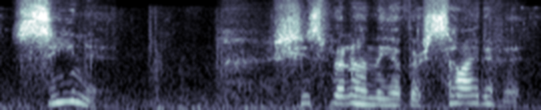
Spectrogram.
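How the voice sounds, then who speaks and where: Casting: actress for young game survivor, alert and informal, fairly high voice over clear rumbling noise. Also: female voice, expressive, moderate pace, close to an everyday voice. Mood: tense. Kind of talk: video game dramatic acting.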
